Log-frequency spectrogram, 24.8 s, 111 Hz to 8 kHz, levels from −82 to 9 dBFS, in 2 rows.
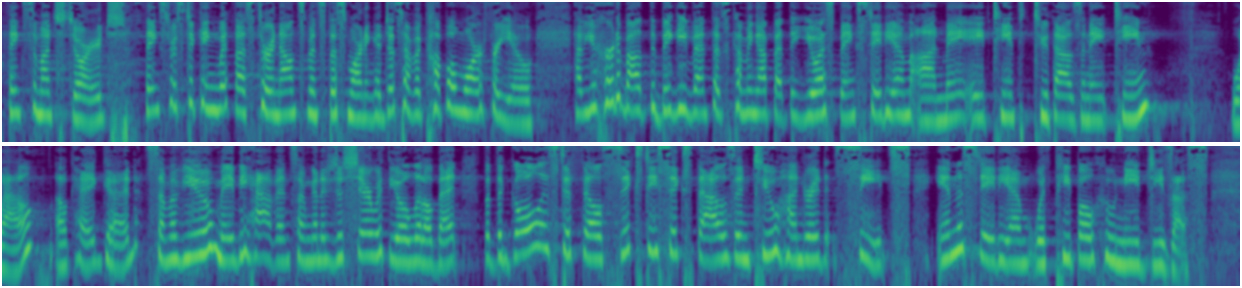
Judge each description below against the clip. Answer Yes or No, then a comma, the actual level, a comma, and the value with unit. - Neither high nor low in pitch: No, very high, 260 Hz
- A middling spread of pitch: Yes, average, 3.8 semitones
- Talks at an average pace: Yes, average, 180 wpm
